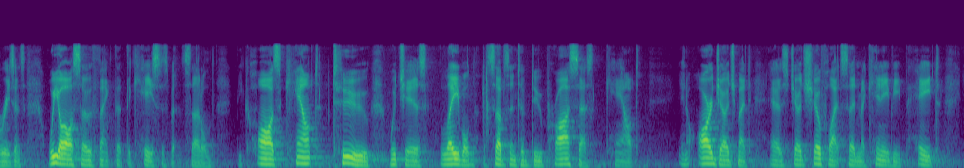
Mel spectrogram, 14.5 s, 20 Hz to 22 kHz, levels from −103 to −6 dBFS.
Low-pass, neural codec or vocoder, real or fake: 7.2 kHz; none; real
